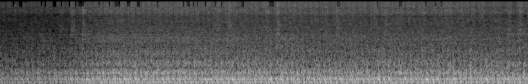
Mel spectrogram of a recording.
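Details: Attic HVAC indoor unit on a no-cooling call: rough, steady droning hum with coarse rapid flutter; destroyed blower assembly vibrating excessively, causing intermittent low control voltage, needs replacing.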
